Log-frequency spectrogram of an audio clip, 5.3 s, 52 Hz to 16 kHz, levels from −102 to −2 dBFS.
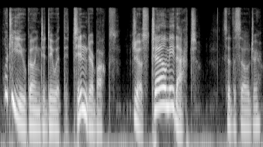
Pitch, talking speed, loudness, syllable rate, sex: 150 Hz, 195 wpm, -17 LUFS, 4.6 syllables/s, male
